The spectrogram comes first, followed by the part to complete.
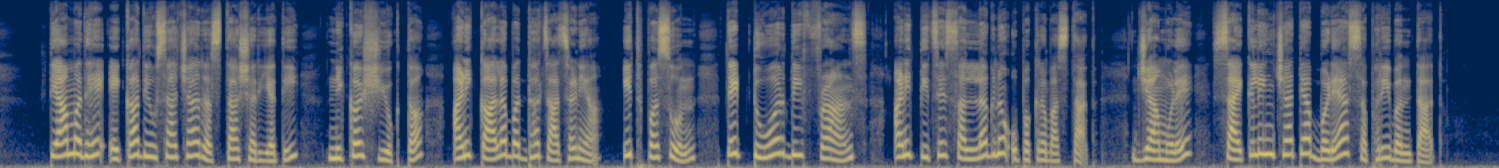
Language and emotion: Marathi, neutral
